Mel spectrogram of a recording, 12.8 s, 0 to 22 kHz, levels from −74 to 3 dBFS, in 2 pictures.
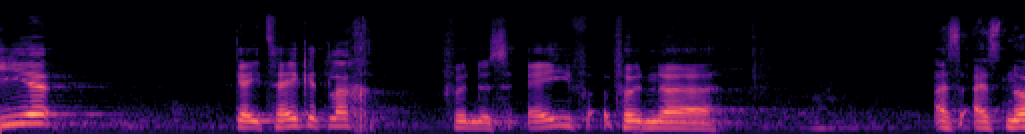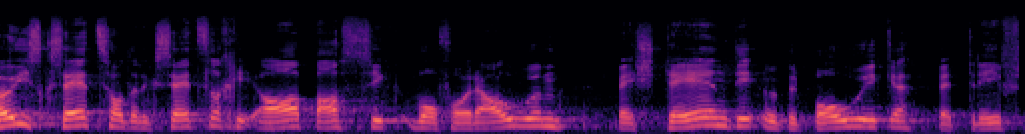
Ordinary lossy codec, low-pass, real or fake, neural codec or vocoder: none; 14.4 kHz; real; none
